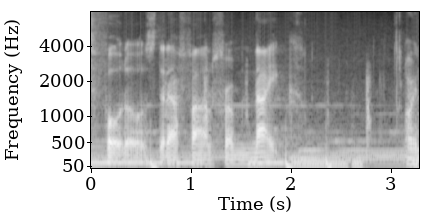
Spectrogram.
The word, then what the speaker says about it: Nike: And I had these photos that I found from Nike, or Nike, however you pronounce it. I'm Jamaican, so we say Nike, right?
